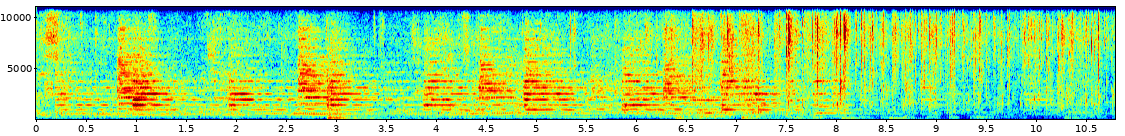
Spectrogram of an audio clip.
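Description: Church bells ringing, with new strikes about once a second over a dense wash of overlapping ringing. Deep brass-band notes join about three seconds in and carry on under the bells.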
